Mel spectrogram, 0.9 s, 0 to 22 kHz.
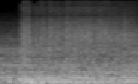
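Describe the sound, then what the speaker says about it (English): A bomb blast in the action RPG Torchlight 2, a loud, sustained low rumbling boom filling the whole moment with dense, noisy roar and no talk over it. "It's a bomb."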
